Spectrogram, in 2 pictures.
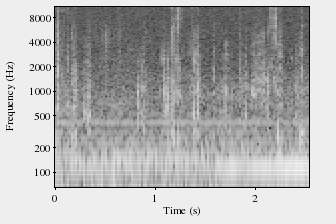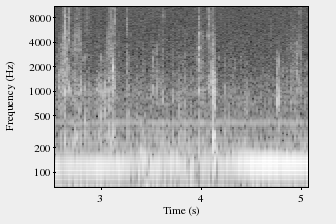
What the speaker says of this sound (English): Can you guys hear any of my crunches?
